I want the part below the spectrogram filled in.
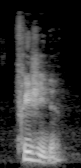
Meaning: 1. frigid (very cold) 2. frigid (unable to take part in sexual intercourse)
- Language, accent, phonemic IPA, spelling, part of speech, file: French, France, /fʁi.ʒid/, frigide, adjective, LL-Q150 (fra)-frigide.wav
